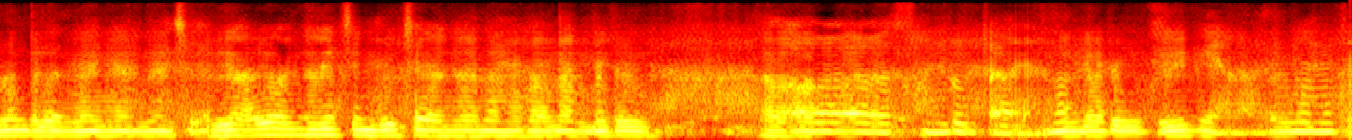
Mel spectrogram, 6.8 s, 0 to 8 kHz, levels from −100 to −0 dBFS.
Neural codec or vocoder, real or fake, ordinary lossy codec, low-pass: codec, 16 kHz, 1 kbps, FreqCodec, smaller model; fake; none; 7.2 kHz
